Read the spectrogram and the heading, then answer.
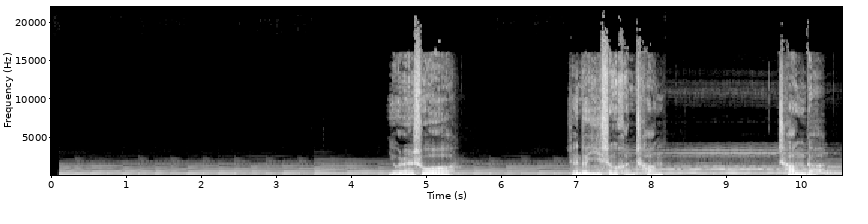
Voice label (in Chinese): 男; 匠心质感·岁月演绎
